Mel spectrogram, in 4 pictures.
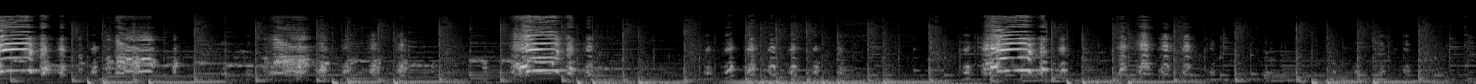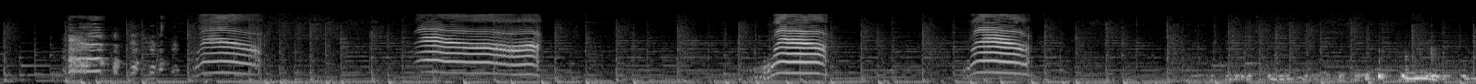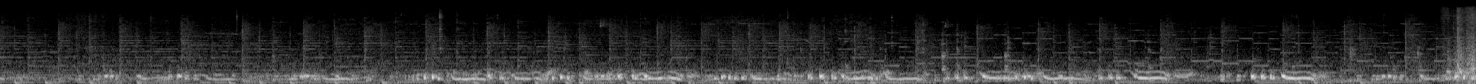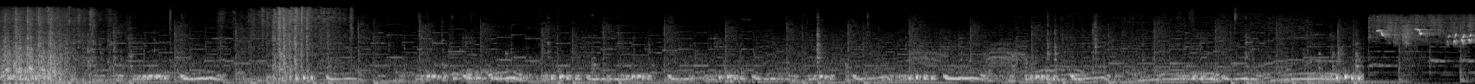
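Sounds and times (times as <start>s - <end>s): wood pigeon cooing: 26.7s - 59.0s.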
